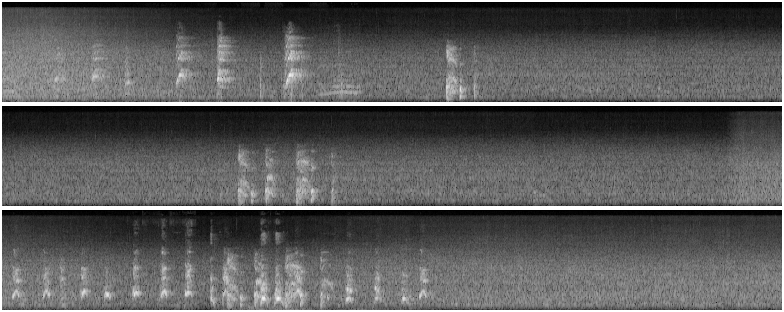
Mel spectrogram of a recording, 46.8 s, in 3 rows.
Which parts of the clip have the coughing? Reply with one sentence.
You can hear the coughing from 8.8 to 9.5 s, from 20.3 to 22.3 s and from 35.6 to 38.0 s.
